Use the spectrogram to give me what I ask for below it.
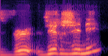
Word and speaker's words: Virginie: So it's Virginie, which is spelled like Virginia, but instead of the A, you put an E, More Travel.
